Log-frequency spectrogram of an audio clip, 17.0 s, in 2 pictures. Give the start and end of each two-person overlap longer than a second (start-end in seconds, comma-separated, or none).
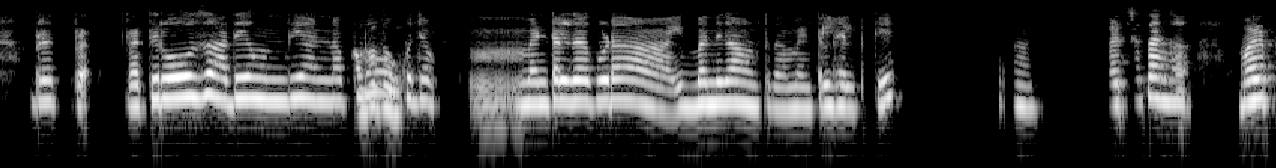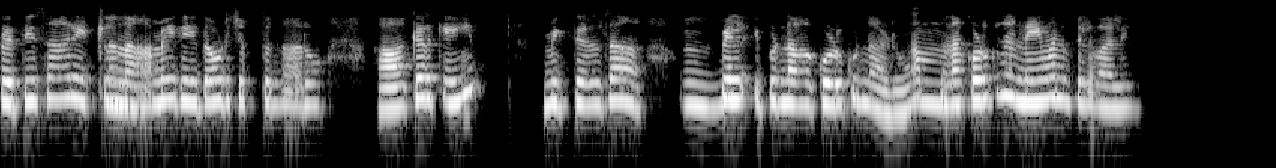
none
